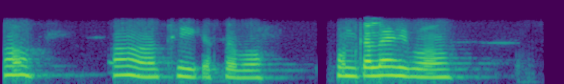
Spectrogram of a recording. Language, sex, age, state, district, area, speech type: Assamese, female, 60+, Assam, Tinsukia, rural, conversation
